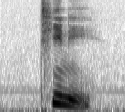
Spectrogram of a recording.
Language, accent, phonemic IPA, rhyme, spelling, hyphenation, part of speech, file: English, US, /ˈti.ni/, -iːni, teeny, tee‧ny, adjective / noun, En-us-teeny.ogg
- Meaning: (adjective) Very small; tiny; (noun) A teenager; a teenybopper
